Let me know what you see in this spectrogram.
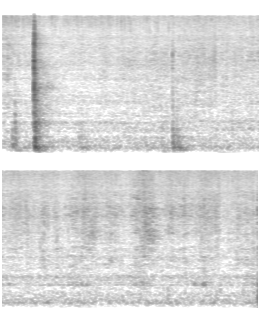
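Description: A sharp knock about a third of a second in, with softer knocks later, over a faint steady sizzle of gram flour (besan) roasting in ghee as it is stirred with a wooden spatula.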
